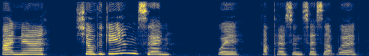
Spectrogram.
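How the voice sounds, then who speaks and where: A woman's voice: a little high, takes it slowly, darkish tone, no echo. A woman hosting reaction commentary, talking in a sarcastic, scolding way. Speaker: commentary host.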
